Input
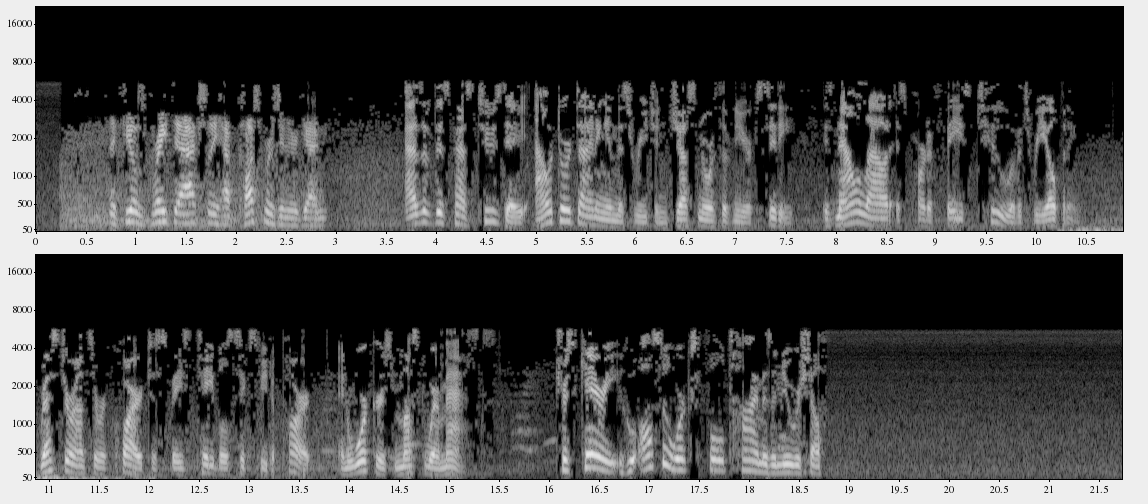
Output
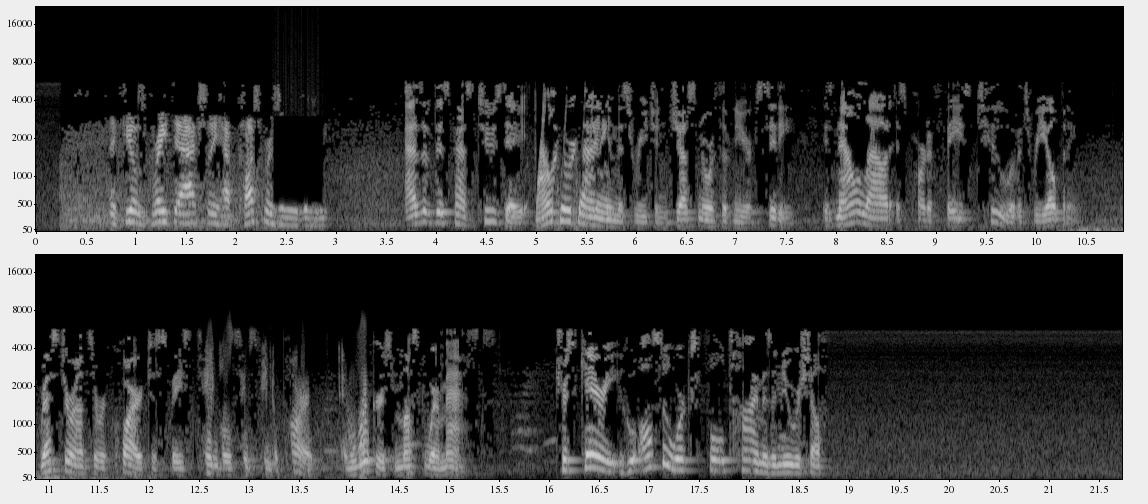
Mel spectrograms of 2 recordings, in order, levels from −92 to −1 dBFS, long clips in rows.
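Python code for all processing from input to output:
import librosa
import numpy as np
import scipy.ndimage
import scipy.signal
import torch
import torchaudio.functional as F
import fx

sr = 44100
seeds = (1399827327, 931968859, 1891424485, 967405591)

y = fx.notch_comb(x, sr, f0_hz=300.0, at=(2.35, 2.86), fade=0.02)
y = fx.dmg_crackle(y, sr, seeds[0], per_s=330.0, level_db=-38.0, at=(2.35, 2.86), fade=0.02)
y = fx.brickwall_bandstop(y, sr, low_hz=450.0, high_hz=3000.0, at=(2.35, 2.86), fade=0.02)
y = fx.chain(y, sr, fx.high_shelf(hz=5000.0, db=-11.5),
    fx.dispersion(late='highs', ms=84.0, hz=1500.0),
    fx.env_flatten(amount_pct=50), at=(4.99, 5.72))
y = fx.chain(y, sr, fx.high_shelf(hz=2800.0, db=-10.0),
    fx.dispersion(late='lows', ms=53.0, hz=500.0),
    fx.doppler_dist(depth_ms=0.53), at=(12.44, 14.19))
y = scipy.signal.sosfilt(scipy.signal.butter(2, 42.0, 'highpass', fs=sr, output='sos'), y)
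y = fx.hum_notches(y, sr, base_hz=60, count=6)
y = y * librosa.db_to_amplitude(-8.5)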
